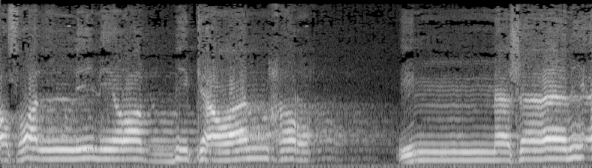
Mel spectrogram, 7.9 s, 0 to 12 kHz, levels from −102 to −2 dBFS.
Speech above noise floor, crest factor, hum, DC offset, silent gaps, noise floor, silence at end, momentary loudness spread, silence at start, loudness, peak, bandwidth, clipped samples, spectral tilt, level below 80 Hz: 30 dB; 14 dB; none; under 0.1%; none; -49 dBFS; 0 s; 10 LU; 0 s; -20 LUFS; -6 dBFS; 11.5 kHz; under 0.1%; -6 dB/octave; -52 dBFS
